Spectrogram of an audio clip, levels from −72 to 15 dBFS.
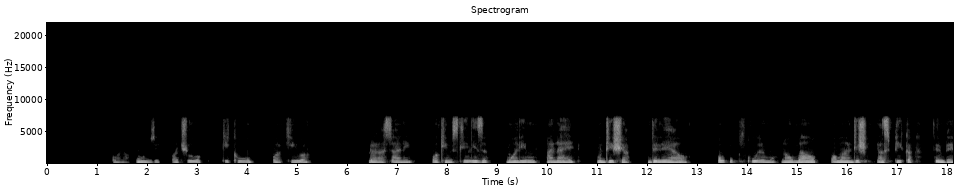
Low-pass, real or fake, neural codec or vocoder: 7.2 kHz; fake; codec, 24 kHz, 3 kbps, HILCodec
